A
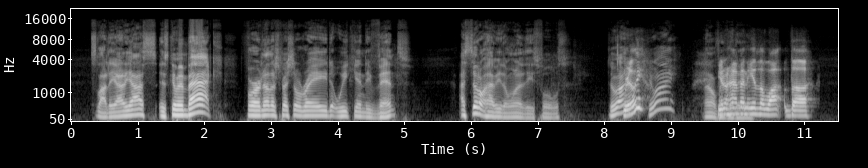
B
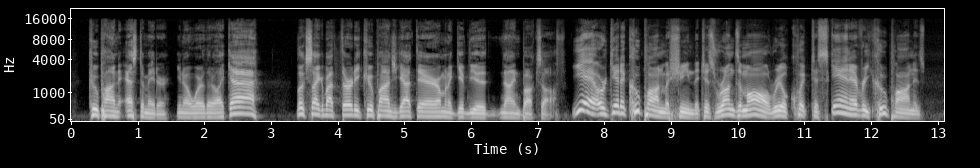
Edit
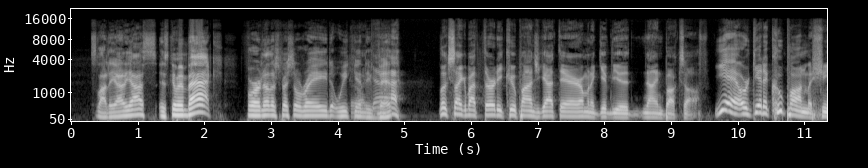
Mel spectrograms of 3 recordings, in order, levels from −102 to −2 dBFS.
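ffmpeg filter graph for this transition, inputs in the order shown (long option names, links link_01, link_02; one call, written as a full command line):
ffmpeg -i cue0.wav -i cue1.wav -filter_complex "[1:a]asplit=2[link_01][link_02];[0:a]apad=whole_dur=11.35,atrim=end=11.35,atrim=end=4.802[link_03];[link_02]atrim=start=2.658:end=9.21[link_04];[link_01]atrim=start=2.05:end=2.66,asetpts=PTS-STARTPTS,volume=-13.5dB,afade=type=in:duration=0.004:curve=hsin,afade=type=out:start_time=0.606:duration=0.004:curve=hsin,adelay=4190[link_05];[link_03][link_04]acrossfade=duration=0.004:curve1=hsin:curve2=hsin[link_06];[link_06][link_05]amix=inputs=2:normalize=0" out.wav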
